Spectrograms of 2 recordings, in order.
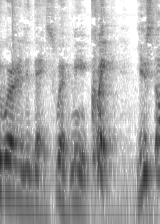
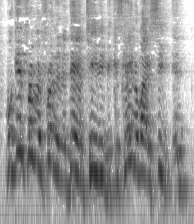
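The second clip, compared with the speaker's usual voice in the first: higher, louder scolding aunt; 8 semitones higher, 4 dB louder than usual. Retold or imitated. Aunt scolds the kid blocking the TV, higher and louder. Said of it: "her response would be".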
